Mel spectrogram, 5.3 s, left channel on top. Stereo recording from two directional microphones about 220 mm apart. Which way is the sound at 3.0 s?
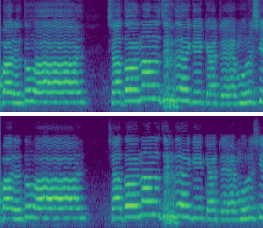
25° left (ahead or behind).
